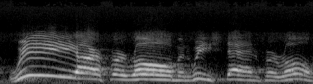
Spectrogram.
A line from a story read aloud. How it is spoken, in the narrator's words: as only soldiers who have a little esprit de corps can yell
